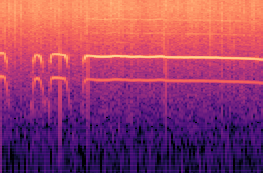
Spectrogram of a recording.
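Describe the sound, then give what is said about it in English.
A bantam rooster crows shrilly: a few quick clipped notes, then one long, steady, piercing call held for nearly two seconds, with no one talking. “Their hunger appeased, all are well satisfied, and none more so than a little bantam rooster, who emphasizes his approval of the repast by a shrill”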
